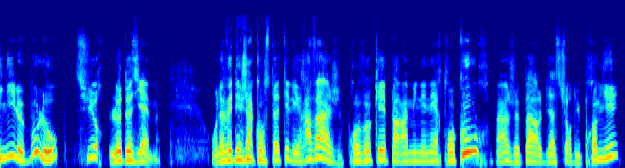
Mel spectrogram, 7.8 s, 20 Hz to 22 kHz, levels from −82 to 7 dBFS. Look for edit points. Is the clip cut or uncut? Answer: uncut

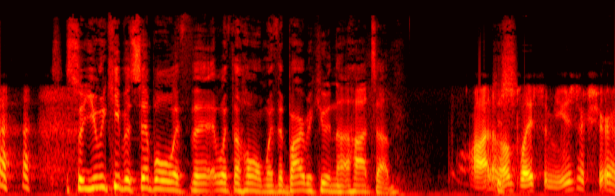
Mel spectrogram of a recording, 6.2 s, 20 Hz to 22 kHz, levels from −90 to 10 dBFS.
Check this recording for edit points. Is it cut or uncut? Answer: uncut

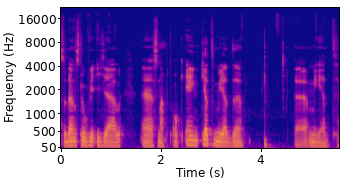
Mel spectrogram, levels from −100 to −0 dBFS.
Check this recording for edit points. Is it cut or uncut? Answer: uncut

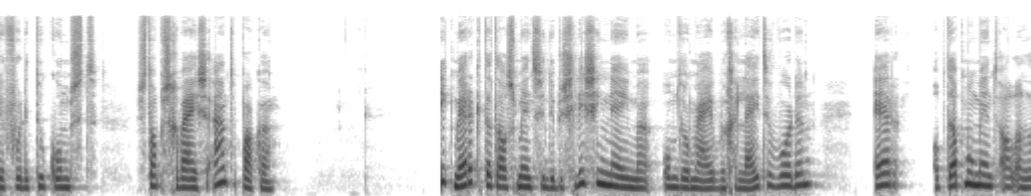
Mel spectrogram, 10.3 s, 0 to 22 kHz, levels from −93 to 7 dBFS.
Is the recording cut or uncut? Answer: uncut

